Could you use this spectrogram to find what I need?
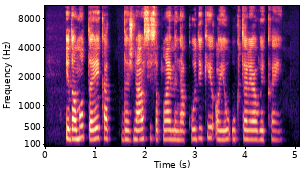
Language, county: Lithuanian, Kaunas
